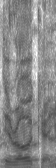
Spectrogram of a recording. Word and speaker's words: Eroica: 3 Eroica, are we saying that correctly? – Eroica, yes, heroic, which of course gives the whole program its kind of tagline, heroic Beethoven.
